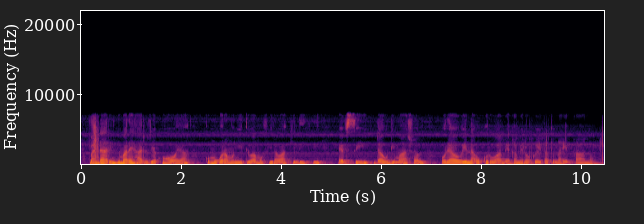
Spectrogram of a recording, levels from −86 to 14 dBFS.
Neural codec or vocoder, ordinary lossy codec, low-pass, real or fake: none; none; 7.2 kHz; real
